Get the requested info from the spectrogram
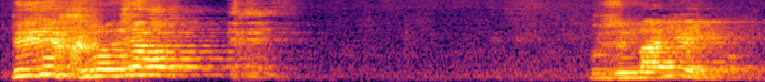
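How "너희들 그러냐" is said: high, loud, challenging voice of God; booming divine rebuke, higher and louder; God's stern reply. Retold or imitated. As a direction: voice God throwing the question back at them. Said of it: "하나님께서 뭐라고 말합니까".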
